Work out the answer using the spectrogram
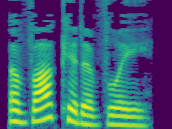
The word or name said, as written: evocatively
